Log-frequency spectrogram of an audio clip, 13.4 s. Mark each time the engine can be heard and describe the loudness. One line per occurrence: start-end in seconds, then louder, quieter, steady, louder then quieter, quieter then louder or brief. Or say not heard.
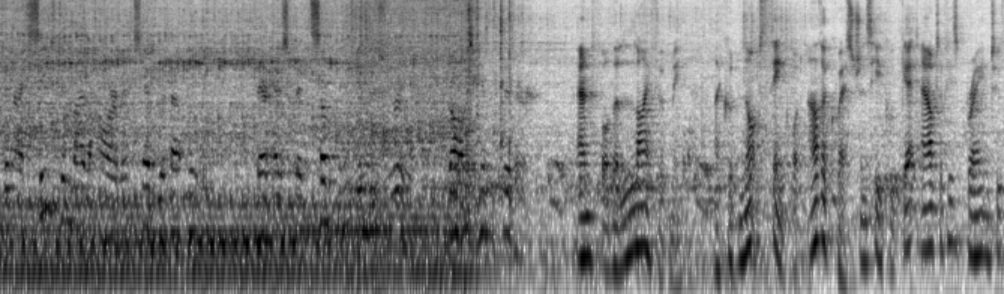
0.0-13.3 quieter.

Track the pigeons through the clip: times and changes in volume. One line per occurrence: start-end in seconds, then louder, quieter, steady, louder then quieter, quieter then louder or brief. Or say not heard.
4.5-12.3 quieter.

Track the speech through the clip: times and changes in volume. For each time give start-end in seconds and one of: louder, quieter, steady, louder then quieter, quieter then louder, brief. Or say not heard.
0.0-13.3 steady.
